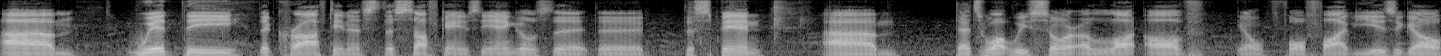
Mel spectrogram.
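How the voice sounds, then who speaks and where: With an Australian accent, a man speaks at medium pitch and a very slow pace in a monotone, flat delivery. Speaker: sports commentator. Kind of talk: live commentary. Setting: commentary booth at outdoor tournament.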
